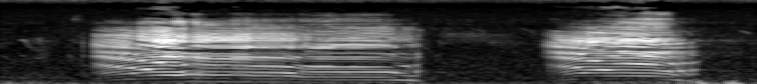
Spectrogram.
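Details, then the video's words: Two long, rich, bellowing roars from a red deer stag in Bushy Park during the rut, used to warn off rival stags. The first lasts about two seconds, the second is shorter, with a quiet pause between. "Roaring Wild Red Stags"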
